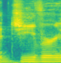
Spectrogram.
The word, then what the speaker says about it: Jever: It's like fever, but with a J. – Yeah, Jever.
